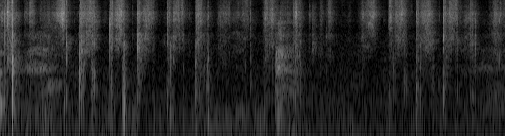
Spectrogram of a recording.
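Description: Oracle cards are shuffled by hand in a quiet room, a close series of soft riffling flicks and papery slides that come in irregular bursts, with faint speech in the background.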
